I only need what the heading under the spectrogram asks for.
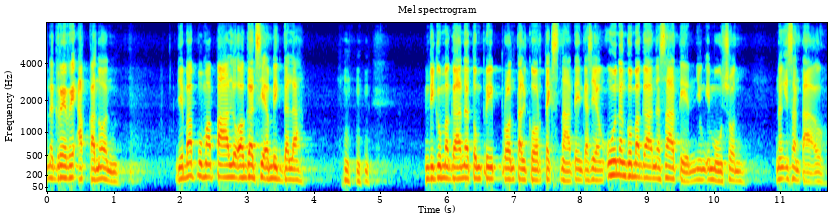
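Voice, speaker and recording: A man with a Filipino accent preaches from the pulpit in a high voice. He moves between Tagalog and English, building to loud, emphatic peaks and then dropping low and quiet to drive a point home. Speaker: pastor. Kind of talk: sermon.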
